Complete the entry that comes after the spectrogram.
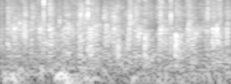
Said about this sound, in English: You give them a round of applause.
